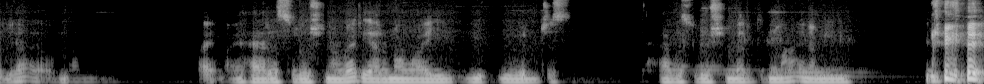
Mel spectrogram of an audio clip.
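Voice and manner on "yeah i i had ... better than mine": hushed, under-the-breath muttered stage whisper. Voicing a character as the players leave: half-whispering to himself. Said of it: "he's sort of whispering him to, to himself".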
